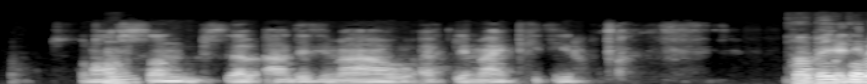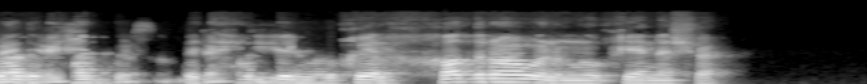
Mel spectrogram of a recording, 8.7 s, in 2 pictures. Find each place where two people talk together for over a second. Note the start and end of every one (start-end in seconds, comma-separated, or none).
3.9-5.8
